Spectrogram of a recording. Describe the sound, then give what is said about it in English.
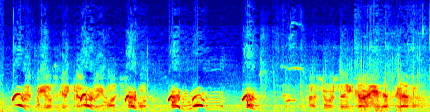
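A police dog barks loudly and insistently on command at people hiding behind a load in a truck, a rapid run of sharp, excited barks and yips with only brief pauses between bursts, continuing for several seconds. “I can give her a command to make a racket and bark at people, even if she can't see them.”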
